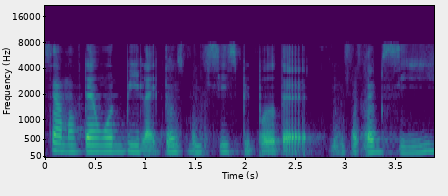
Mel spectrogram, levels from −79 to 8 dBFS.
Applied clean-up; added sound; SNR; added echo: neural separator model SepFormer DNS4.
